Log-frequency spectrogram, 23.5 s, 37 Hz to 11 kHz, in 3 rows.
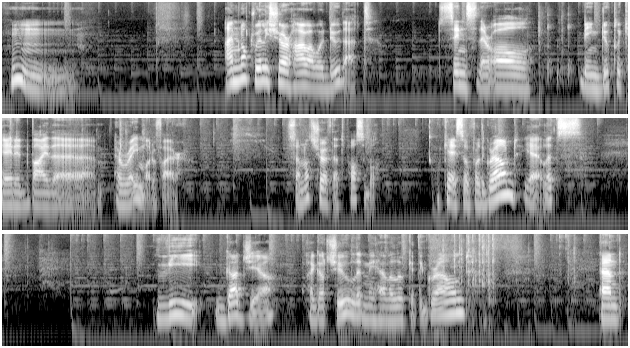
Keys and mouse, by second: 3.1 click, 3.6-6.1 middle drag, 6.8 shift+middle click, 7.0 middle click, 7.9 g, 14.6 click, 20.5-22.2 drag, 22.6 click, 23.2 click.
